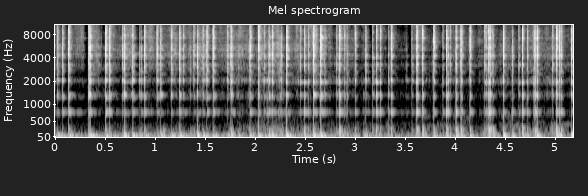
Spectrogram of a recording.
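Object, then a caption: Aluminum aerosol spray can. Long acrylic nails tap and scratch along the body of a medium, hollow aluminum dry shampoo aerosol can lying on its side. The result is a fast, uneven run of sharp, bright clicks and scrapes with very little low end. A faint hollow metallic ring hums steadily underneath.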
